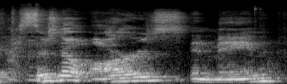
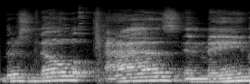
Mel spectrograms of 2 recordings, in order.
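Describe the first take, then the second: First: It is said in a neutral accent with r sounds. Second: It is said in a Maine accent without r sounds.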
